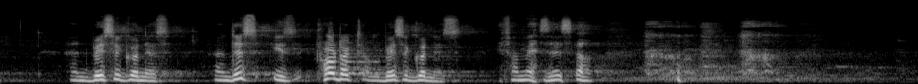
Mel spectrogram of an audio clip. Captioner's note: audience laughter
